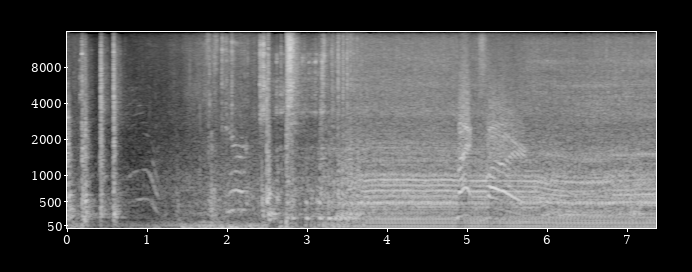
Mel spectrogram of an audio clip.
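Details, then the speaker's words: John Deere D105A riding mower after replacing burnt deck belt with new one: engine settles into steady even drone under blade load after setup clunks; mowing normally under load. "fire sounds like it's good let's test it come out here going is it mowing oh yeah she's mowing let her let her rip"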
